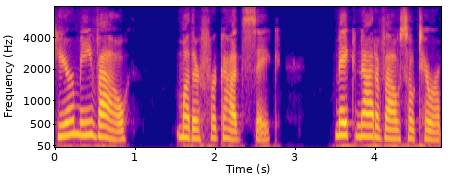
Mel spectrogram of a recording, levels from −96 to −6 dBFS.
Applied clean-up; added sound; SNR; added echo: none; none; none; none.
